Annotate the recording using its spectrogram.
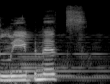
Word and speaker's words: Leibniz: And it's pronounced Leibniz.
